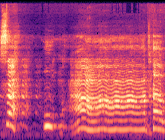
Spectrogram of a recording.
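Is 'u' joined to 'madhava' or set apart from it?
set apart. 'U' is set apart from 'madhava' by a break. It refers to Madhava. "ഇപ്പൊ പറഞ്ഞത് എന്താ?"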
